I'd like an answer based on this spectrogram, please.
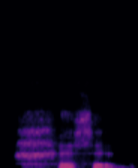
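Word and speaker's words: Chesed: this particular circle and that circle is called hessed c-h-e-s-e-d what you probably noticed so far which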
